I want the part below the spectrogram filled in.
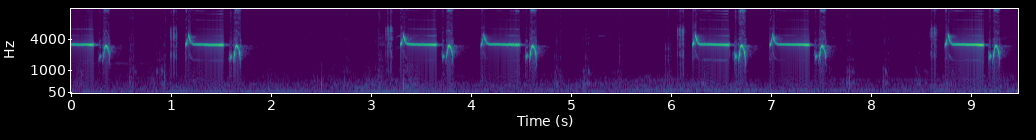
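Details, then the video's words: Prinia lure call: sharp, high notes in repeated pairs or triplets, each a brief flat whistle ending in a quick downward flick, groups spaced a couple of seconds apart against near silence. "Suara Pikat Prenjak Gacor"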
